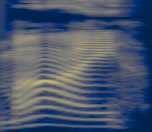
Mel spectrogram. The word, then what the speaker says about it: Maj: It's spelled M-A-J, but it's pronounced Maj, and they get married in 1954, and they would be married for the rest of their life, and he never...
